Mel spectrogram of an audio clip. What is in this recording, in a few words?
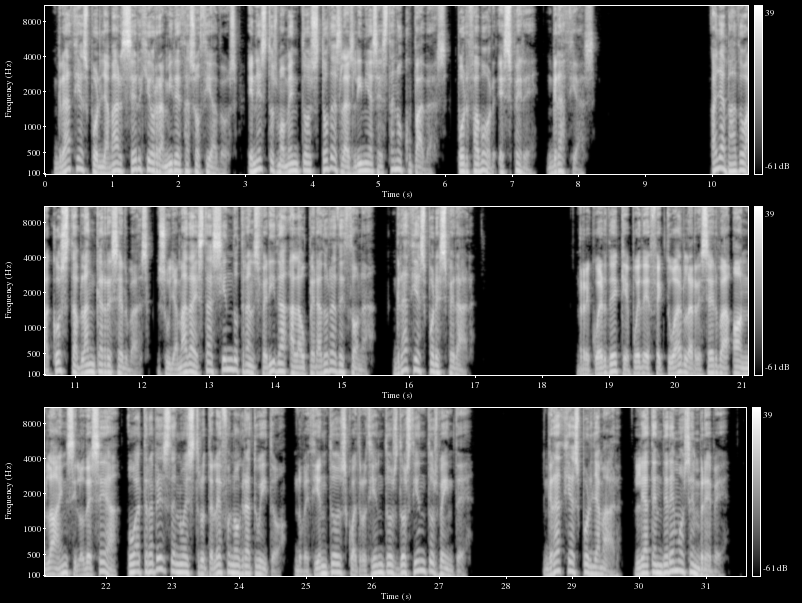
ivr spanish; spanish voice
